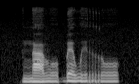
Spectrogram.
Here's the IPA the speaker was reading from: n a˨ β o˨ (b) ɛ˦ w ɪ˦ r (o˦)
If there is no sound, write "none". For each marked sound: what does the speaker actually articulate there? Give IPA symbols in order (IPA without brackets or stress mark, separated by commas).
ɓ, o˦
